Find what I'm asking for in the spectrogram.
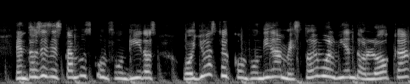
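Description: Over noticeable background noise, a woman speaks at a very fast pace with lively intonation. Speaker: political commentator. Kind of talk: editorial commentary.

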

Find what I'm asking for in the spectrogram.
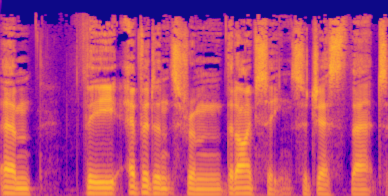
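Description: A man with a London accent at a fairly slow pace, monotone and flat, in a very clean recording over a silent background. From North London, Welsh family. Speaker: author and consultant. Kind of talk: interview chat.

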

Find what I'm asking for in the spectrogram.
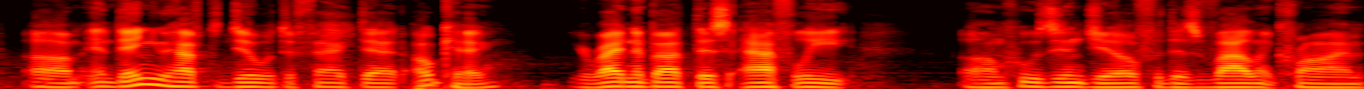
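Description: A man speaks with an American accent and fairly even intonation in an ordinary speaking voice. The recording is very clean, with a silent background. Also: fairly low pitch for a man, moderate pace. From US Northwest, South Seattle. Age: 20s. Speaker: sports journalist. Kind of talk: casual interview.

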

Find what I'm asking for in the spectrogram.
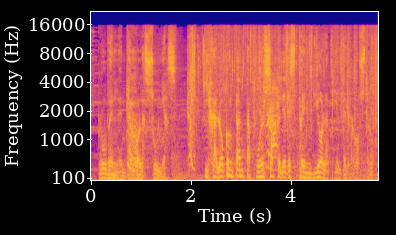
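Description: With music in the background, a man of medium pitch speaks in a dramatic tone at a fairly slow pace, his pitch swinging very widely. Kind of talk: horror narration. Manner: slow, hushed, ominous delivery that lingers on gruesome details; dramatic, grave, building dread.

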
